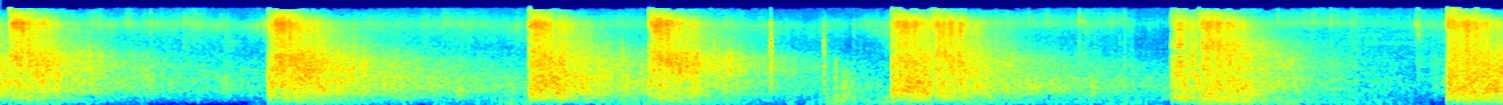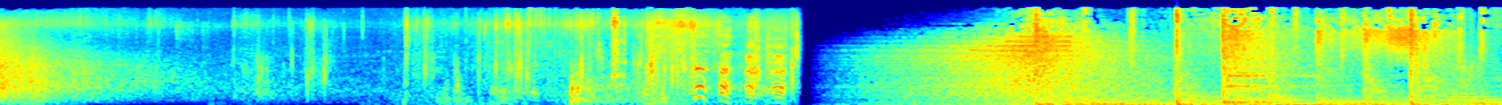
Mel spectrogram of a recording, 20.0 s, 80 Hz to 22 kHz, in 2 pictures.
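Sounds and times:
fireworks bursting: 0.0 - 11.4.

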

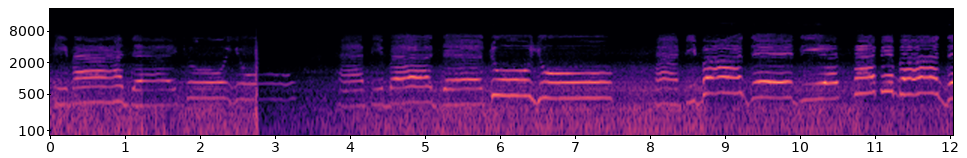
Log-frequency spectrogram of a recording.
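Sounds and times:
child singing: 0.0 - 3.2, 3.8 - 7.5, 8.1 - 12.0.

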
